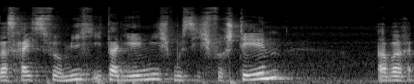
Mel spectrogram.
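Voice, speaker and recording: In a French accent, a woman speaks at a fairly slow pace with ordinary pitch variation. Noticeable background noise can be heard. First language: French (speaking German). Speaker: diplomat. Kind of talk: interview. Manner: halting.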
